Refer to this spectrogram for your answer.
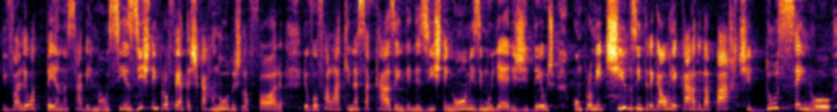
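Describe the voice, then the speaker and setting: Brief: Brazilian woman preacher in her forties, emphatic and conversational, fairly high-pitched. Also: steady tone, moderate pace, few pauses, a little mellow. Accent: Brazilian Portuguese. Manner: conversational, emphatic, addresses the congregation. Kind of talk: storytelling sermon.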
